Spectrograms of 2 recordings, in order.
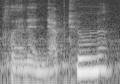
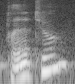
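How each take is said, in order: First: It is said with an extra 'nep' sound. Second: It is said without an extra 'nep' sound. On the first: "I'm adding an extra N and E that isn't exactly there" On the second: "Whatever they're saying"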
